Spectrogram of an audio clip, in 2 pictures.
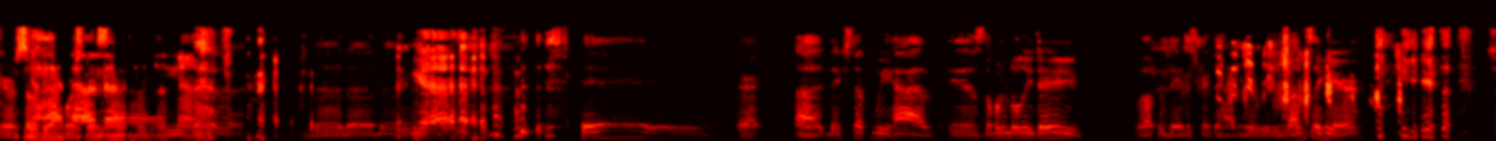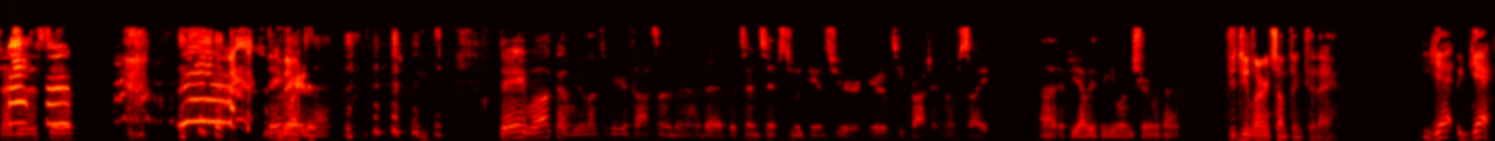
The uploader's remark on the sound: They spend the first half talking to each other about the topic then open up the floor to anyone wanting to give feedback or as questions on topic.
